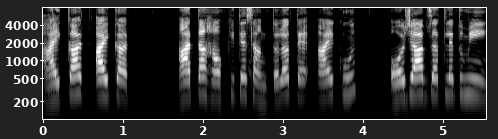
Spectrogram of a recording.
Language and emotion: Goan Konkani, surprised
